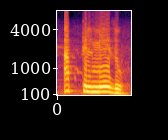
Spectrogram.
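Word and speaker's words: التلميذ: তাহলে আমরা আলিফ এই আল যুক্ত শব্দের লামটি উচ্চারণ হবে না দেখুন তিফলুন এখানে যদি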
